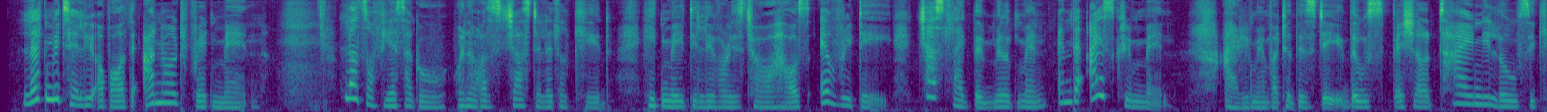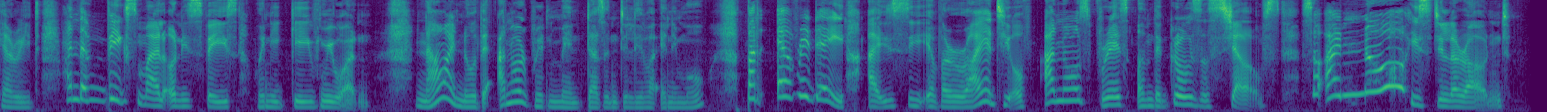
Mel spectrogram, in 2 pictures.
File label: English Conversational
